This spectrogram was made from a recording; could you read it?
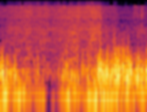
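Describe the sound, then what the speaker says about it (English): Wind gusts blow outdoors beside a villa with a pool, a loud rushing buffet that dips briefly and then surges back, dense and close to the microphone. "It's getting a little bit windy"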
